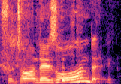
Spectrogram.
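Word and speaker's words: Schreitendes Elend: Schreitondes Elende. I'm going to play Woe Strider. Schreitondes Elende? I don't know. It's in German. How would you pronounce that? Actually, no, you got it perfect. Schreitondes Elende.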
